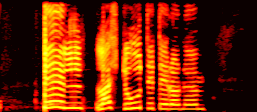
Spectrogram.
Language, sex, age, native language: Icelandic, male, 11, Icelandic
